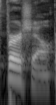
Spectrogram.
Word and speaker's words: Baruchel: It's Baruchel. – Baruchel? – Yes. – Like Bushel? Baruchel.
